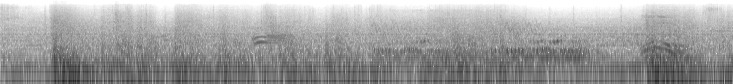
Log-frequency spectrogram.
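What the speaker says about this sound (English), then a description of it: "Oh, toxic strike coming in." Toxic strike explosions in the Mental Omega strategy game, a couple of heavy booming blasts with rumbling and crashing between them amid busy battle noise, with a voice briefly talking.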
